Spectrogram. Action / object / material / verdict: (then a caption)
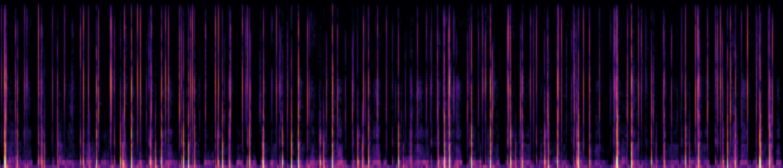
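scrape / plastic jar with plastic lid / plastic / none. Long nails tap and scratch the side of the orange plastic lid and the body of a medium yellow plastic sugar scrub jar that appears full. The result is a dense run of short, dry clicks and crackly scrapes with no ring, a hollow plastic tone in the midrange, and bright ticks on top.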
